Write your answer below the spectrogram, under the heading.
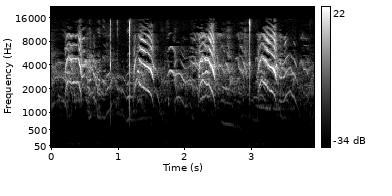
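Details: In a walk-in aviary with mixed parakeets, loud harmonic squawks with bent, wavering notes come in bursts about once a second, punctuated by sharp clicks, against quieter chatter.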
